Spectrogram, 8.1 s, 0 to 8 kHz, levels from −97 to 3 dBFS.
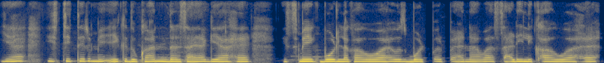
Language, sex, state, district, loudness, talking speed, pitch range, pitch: Hindi, female, Jharkhand, Deoghar, -16 LUFS, 170 wpm, 235-255 Hz, 245 Hz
